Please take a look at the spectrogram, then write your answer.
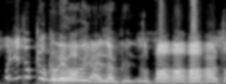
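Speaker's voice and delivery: loud, over-the-top adoring wail; mock crying. Gushing at an adored dog, hammed-up loud crying. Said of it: "cry at him and to, like".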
